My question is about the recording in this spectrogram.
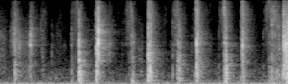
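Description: Cards shuffled and drawn: many quick papery swishes and snaps in an uneven rhythm, moderately loud.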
